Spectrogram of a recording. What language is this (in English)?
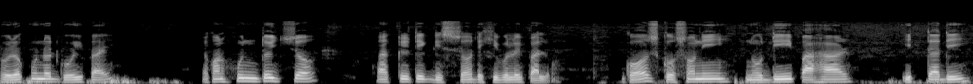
Assamese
